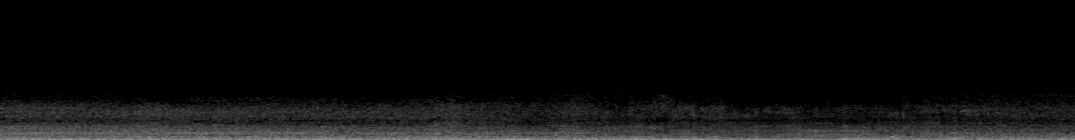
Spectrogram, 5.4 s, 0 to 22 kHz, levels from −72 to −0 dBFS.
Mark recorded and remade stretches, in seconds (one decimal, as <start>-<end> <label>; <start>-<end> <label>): 0.0-3.0 recorded; 3.0-4.8 remade; 4.8-5.4 recorded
